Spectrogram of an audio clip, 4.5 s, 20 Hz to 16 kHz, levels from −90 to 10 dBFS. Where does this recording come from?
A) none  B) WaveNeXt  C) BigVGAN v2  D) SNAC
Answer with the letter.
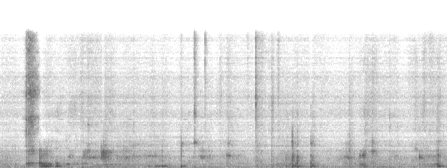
D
